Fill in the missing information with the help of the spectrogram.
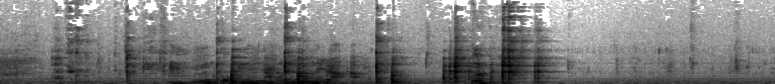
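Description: Knife and fork clinking and scraping on ceramic dinner plates as steak is cut, in a series of sharp clicks that are loudest about four to five seconds in. A short wavering tone sounds about two seconds in.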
